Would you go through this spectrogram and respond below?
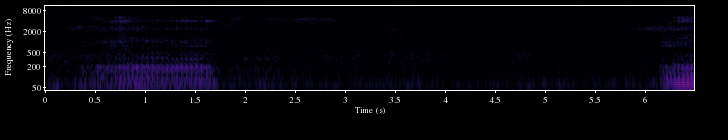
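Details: Boerboel dog sleeping in on a Monday morning, with deep, low rumbling snores on the in-breath, a quieter pause, then the next snore; snoring.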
